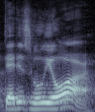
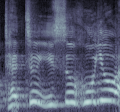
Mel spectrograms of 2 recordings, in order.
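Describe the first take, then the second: First: "That is who you are" as "tha-ris who-yuh-ar", lower; "you are" squeezed into "yuh-ar", pitch falling; correct linked pronunciation. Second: "that is who you are" with hard T and full "you"; "that" with an added vowel after T, unlinked; wrong unlinked pronunciation. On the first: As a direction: run "That is who you are" together with tapped T. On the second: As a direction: spell out "that is who you are" word by word, slower. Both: Shown as a demonstration. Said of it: "아니야".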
